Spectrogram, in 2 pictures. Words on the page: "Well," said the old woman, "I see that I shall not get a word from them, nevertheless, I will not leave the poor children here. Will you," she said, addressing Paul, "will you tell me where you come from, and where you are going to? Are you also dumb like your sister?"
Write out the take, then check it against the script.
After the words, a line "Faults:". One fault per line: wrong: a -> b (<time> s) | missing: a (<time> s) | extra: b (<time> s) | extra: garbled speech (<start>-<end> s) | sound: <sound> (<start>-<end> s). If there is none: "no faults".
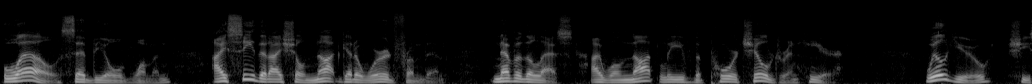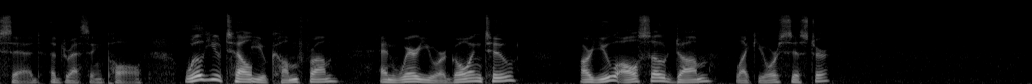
"Well," said the old woman, "I see that I shall not get a word from them, nevertheless, I will not leave the poor children here. Will you," she said, addressing Paul, "will you tell you come from, and where you are going to? Are you also dumb like your sister?"
Faults:
missing: me where (12.8 s)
